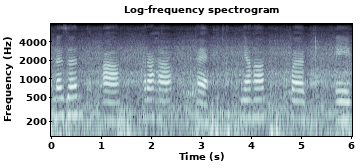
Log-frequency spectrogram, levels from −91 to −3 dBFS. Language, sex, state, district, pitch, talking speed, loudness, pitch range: Hindi, female, Chandigarh, Chandigarh, 225 Hz, 70 wpm, -15 LUFS, 210-230 Hz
